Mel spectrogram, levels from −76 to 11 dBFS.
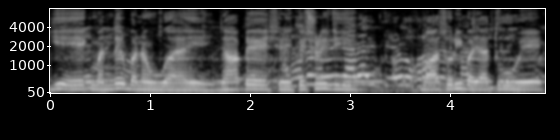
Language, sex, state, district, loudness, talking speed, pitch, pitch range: Hindi, male, Chhattisgarh, Sukma, -15 LUFS, 155 wpm, 140 Hz, 135-155 Hz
